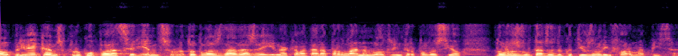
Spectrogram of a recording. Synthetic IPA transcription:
əlˠpɾimekəːnspɾəukupəsəɾiənsoβɾət̪ot̪ləzðað̞əzɛinakəβat̪aɾəpərlanəmblˠalˠt̪ɾəint̪əɾpələsio | d̪əlˠzrəzulˠt̪azəðukət̪iwzðəliɱforməpisə

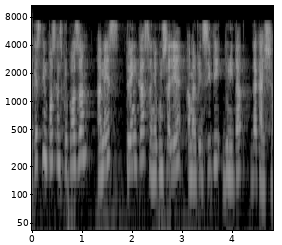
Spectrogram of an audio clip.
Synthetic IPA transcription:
əkɛst̪impɔst̪̚kənspɾupɔzənəmest̪ɾɛŋkəsəɲokunsəʎeəmbəlˠpɾinsipid̪unit̪at̪d̪əkajʃə

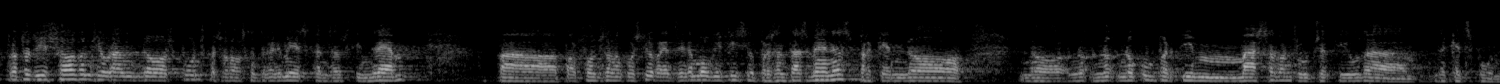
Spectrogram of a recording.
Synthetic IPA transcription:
pɾɔt̪ot̪iəʃɔðɔnzjəwɾand̪ɔspunskəsonəlˠsənt̪ɾəɾimeskənzəpst̪ind̪ɾɛm | pəpəlˠfonzðələkwəst̪joβəɾkɛt̪seɾəmolˠd̪ifisilˠpɾəzənt̪aəzmɛnəspəɾkɛno | nonononokumpəɾt̪imːasəðɔnzlubʒək̚t̪iwðəd̪əkɛt͡spuns

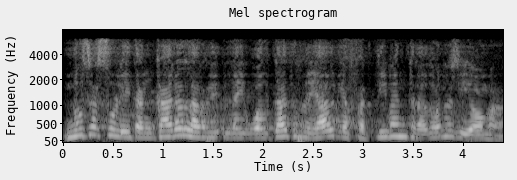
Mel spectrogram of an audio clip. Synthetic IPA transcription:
nosasulit̪əŋkaɾəlləiɣwalˠt̪at̪realˠiəfək̚t̪iβəent̪ɾəðɔnəziɔmə

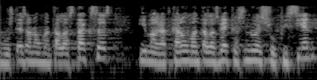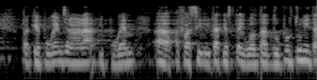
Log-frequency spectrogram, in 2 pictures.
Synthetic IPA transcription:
βust̪ɛzanəwmə̃nt̪atləst̪aksəs | iməlˠɣɾat̪̚kanəwmənt̪at̪lˠəzβɛkəznoesufisien | pəɾkɛpuɣɛmʒənəɾaʔipuɣɛm | əfəsilit̪akɛst̪əiɣwəlˠt̪at̪d̪upuɾt̪unit̪

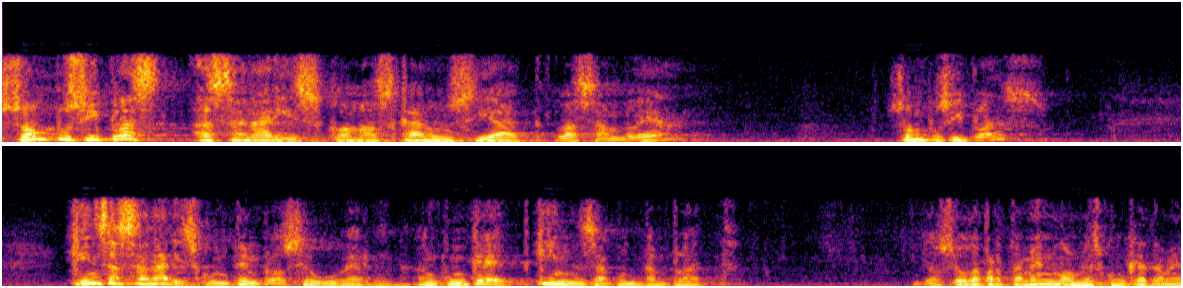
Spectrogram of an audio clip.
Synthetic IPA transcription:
sompusipləzəsənaɾiskɔməlˠskaːnunsiat̪ləsəmblɛə | sompusipləs | kinzəsənaɾiskunt̪empləːlˠsɛwɣuβ̞ɛrnəŋkuŋkɾet̪kinsakunt̪əmplat̪ | iəlˠsɛwðəpəɾt̪əmenmɔlˠmeskuŋkɾɛt̪əmen

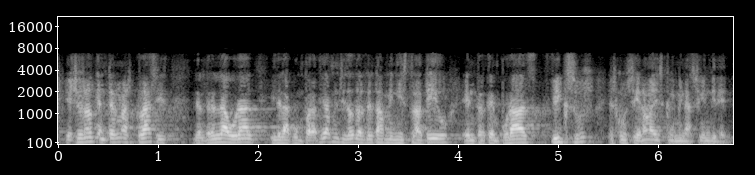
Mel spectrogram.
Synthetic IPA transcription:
eʃoesalkent̪eɾmasklasiz | ðeld̪ɾet̪laβuɾaliðelakumpaɾat̪iβafins̬it̪oeld̪ɾet̪aðminist̪ɾat̪iwent̪ɾet̪empuɾalsfiksus | eskunsiðeɾawnaðiskɾiminasjond̪iɾek̚t̪

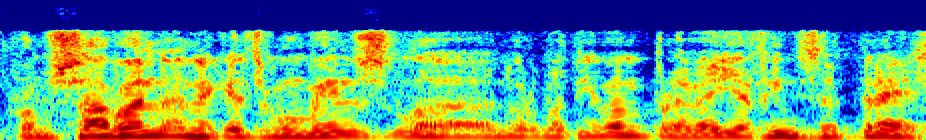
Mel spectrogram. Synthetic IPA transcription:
komsaβənənɐkɛzmumẽnzlənuɾmɐt̪iβəmpɾəβɛiɐfinzət̪ɾɛs

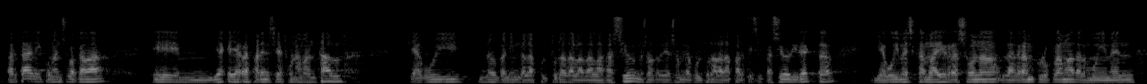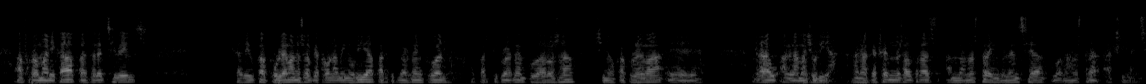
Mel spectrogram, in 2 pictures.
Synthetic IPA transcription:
pəɾt̪anikumɛ̃nsuakəβaɛmjakɛʎərəfəɾɛnsiəfunəmənt̪alˠ | kəːβ̞ujnoβənimd̪ələkulˠt̪uɾəðələðələɣəsionuzalˠt̪ɾəzʒasomləkulˠt̪uɾəðələpəɾt̪isipəsioðiɾɛk̚t̪əiəβujmeskəmajrəsonələɣɾampɾuklaməðəlˠmuβimenəfɾoəməɾikapəlˠzðɾɛt͡ssiβ̞ilˠs | kəðiwkəlpɾuβlɛmɐənoezəlˠkefaunəminuɾiəpəɾt̪i̥kulaɾmẽŋkɾuɛlopəɾt̪ikulaɾmẽmpuðəɾozə | sinokəpɾuβlɛməɛ | rawʔəmləməʒuɾiəənəlˠkefɛmnuzalˠt̪ɾəzəmlənɔst̪ɾəind̪ulɛnsijəoəmlənɔst̪ɾəʔəksiʒɛnsjə

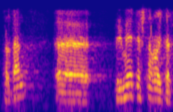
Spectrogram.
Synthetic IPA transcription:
pəɾt̪ant̪ | ɛ | pɾimeakest̪ərajt̪a

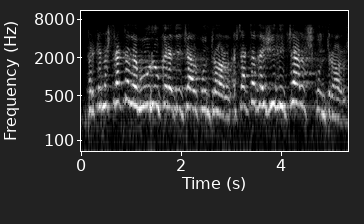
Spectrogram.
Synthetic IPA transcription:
pəɾkɛnost̪ɾak̚t̪əðəβuɾukɾət̪id͡zaəlˠkunt̪ɾɔlˠəst̪ɾak̚t̪əðəʒilid͡zalˠskunt̪ɾɔlˠs

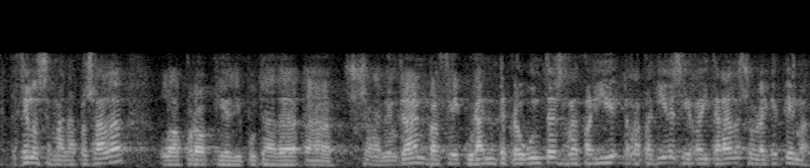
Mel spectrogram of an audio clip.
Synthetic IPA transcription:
d̪əfeləsəmanəpəsaðə | ləpɾɔpiəð̞iput̪aðəsalaβilˠkanbafekuɾant̪əpɾəɣunt̪əzrəirəpət̪iðəzirəit̪əɾaðəsoβɾəkɛt̪ːemə

